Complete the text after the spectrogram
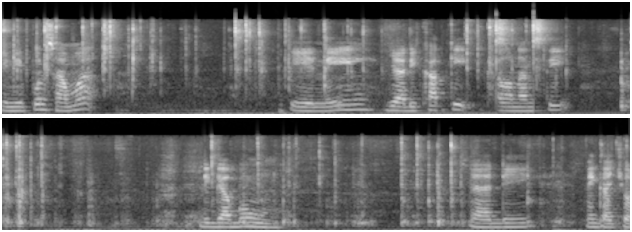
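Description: Plastic parts of a toy click and rattle as they are handled.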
